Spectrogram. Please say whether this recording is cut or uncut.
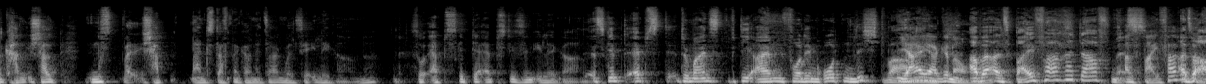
cut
